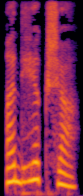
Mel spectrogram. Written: ಅತ್ಯಾಕಾಶ

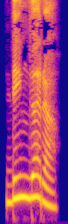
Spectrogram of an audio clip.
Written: ಟೇಂಕಾರ

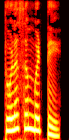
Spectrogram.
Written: ತೊಳಸಂಬಟ್ಟೆ

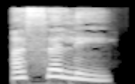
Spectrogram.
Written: ಅಸಲು

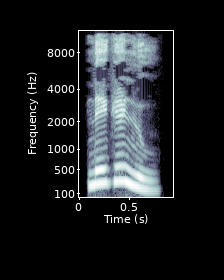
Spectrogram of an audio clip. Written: ನೆಗೆಳ್ಳು

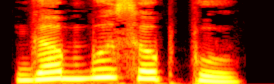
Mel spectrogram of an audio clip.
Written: ಗಬ್ಬುಸೊಪ್ಪು

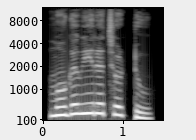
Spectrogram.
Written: ಮೊಗವೀರಚೊಟ್ಟು

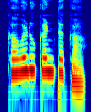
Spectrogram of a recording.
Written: ಕವಡುಗಂಟಕ

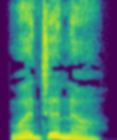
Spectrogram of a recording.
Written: ವಿಜನ

